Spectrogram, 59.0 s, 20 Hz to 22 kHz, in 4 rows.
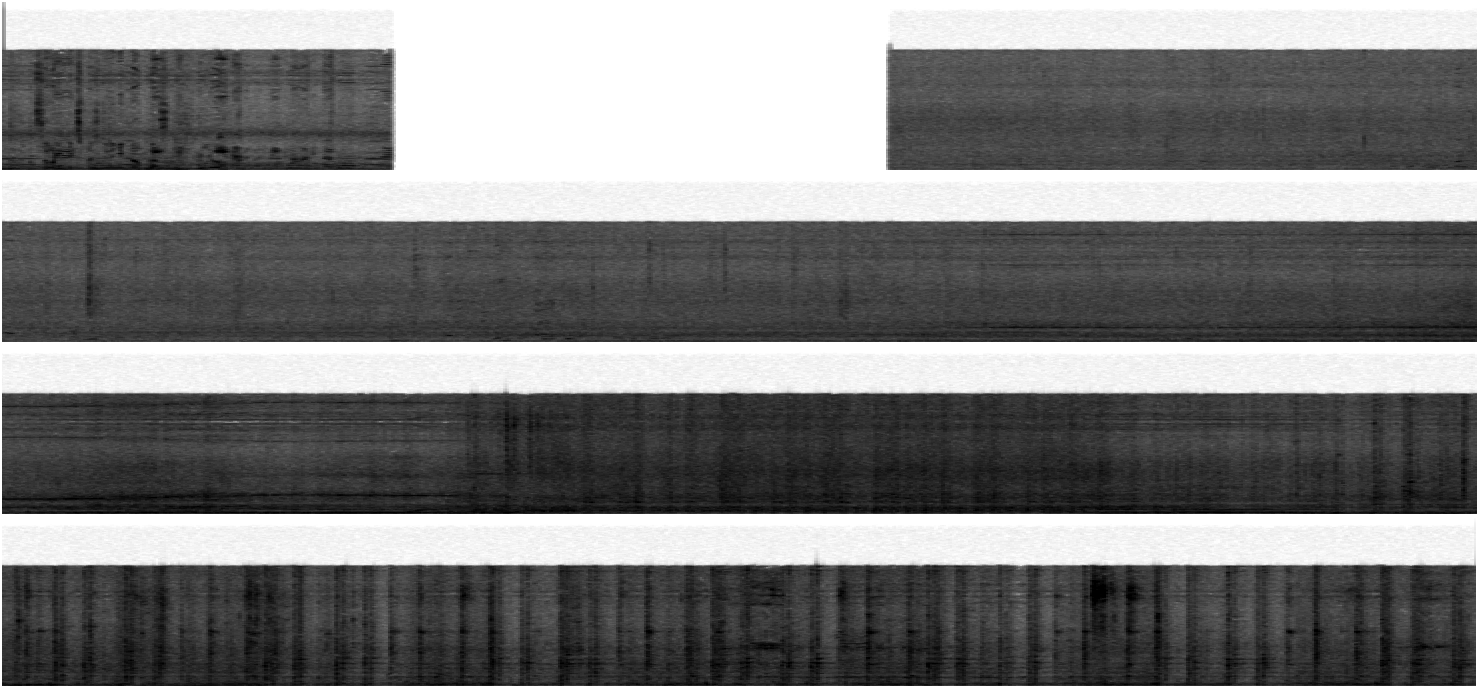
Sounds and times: Train: 0:00.0 - 0:03.9, 0:08.9 - 0:58.9.

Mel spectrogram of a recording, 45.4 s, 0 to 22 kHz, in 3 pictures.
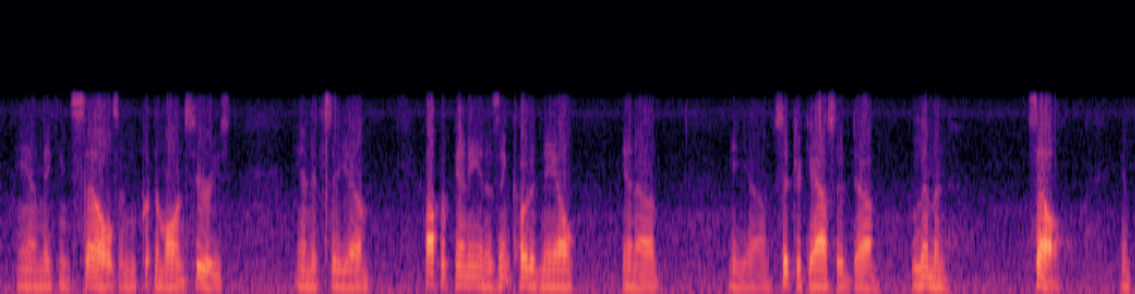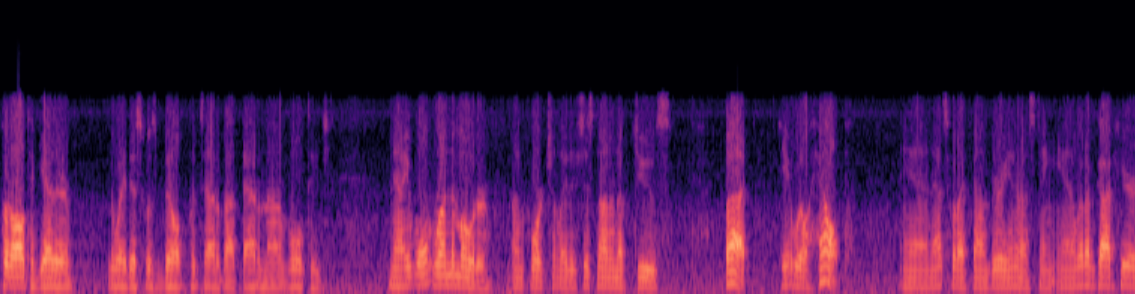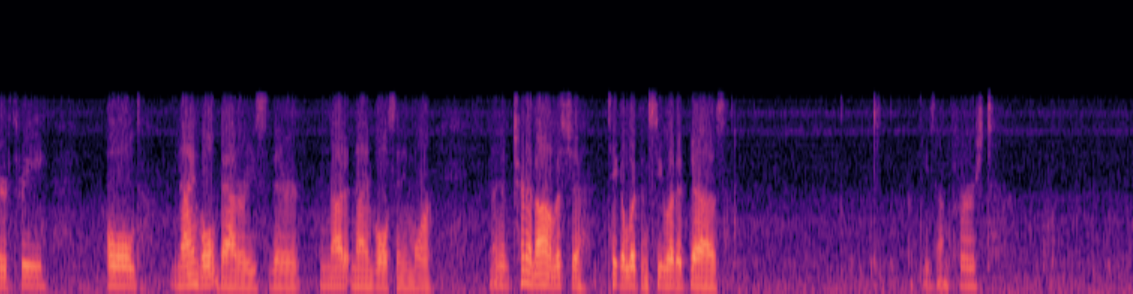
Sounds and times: Speech: 0:00.2 - 0:03.1, 0:03.9 - 0:05.0, 0:05.7 - 0:07.7, 0:08.3 - 0:08.8, 0:09.7 - 0:12.8, 0:13.7 - 0:14.2, 0:15.0 - 0:19.6, 0:20.3 - 0:24.1, 0:24.8 - 0:30.9, 0:31.7 - 0:36.1, 0:36.8 - 0:40.0, 0:42.4 - 0:43.6.

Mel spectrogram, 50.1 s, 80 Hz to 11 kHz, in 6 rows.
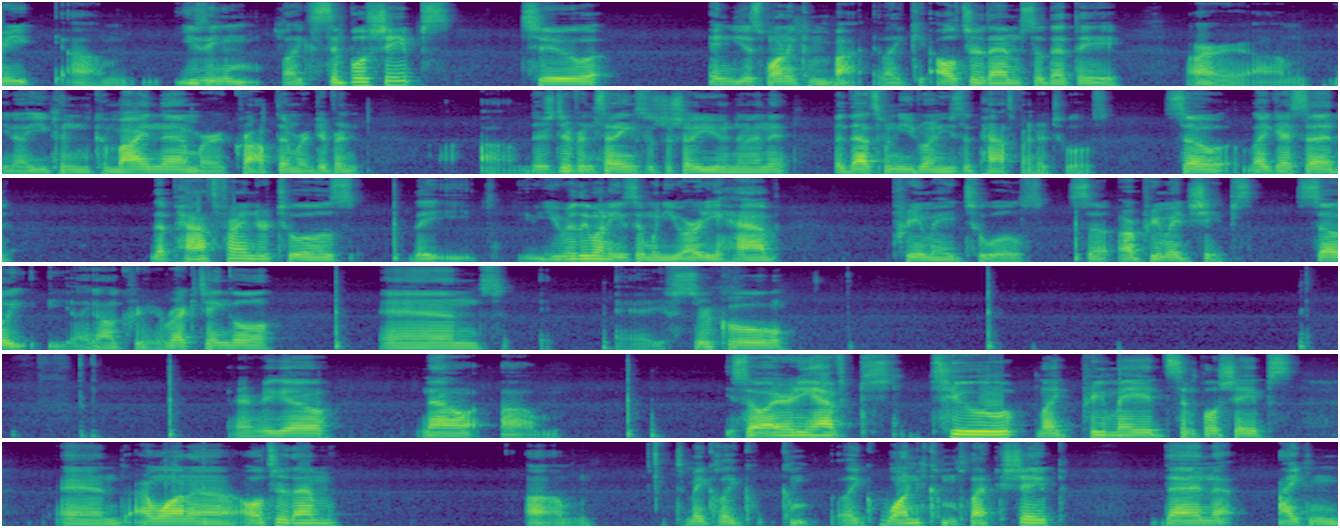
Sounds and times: Speech: 0:00.0 - 0:03.8, 0:04.4 - 0:16.8, 0:17.6 - 0:21.6, 0:22.3 - 0:26.8, 0:27.4 - 0:30.0, 0:34.8 - 0:36.9, 0:38.0 - 0:41.5, 0:42.1 - 0:43.9, 0:45.0 - 0:48.4, 0:49.0 - 0:50.1.

